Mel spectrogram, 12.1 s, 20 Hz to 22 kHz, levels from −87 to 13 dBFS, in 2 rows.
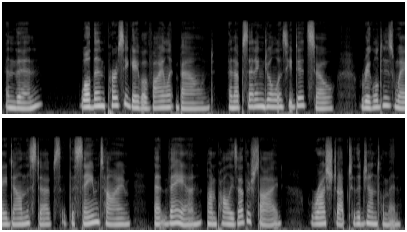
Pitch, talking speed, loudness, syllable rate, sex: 195 Hz, 175 wpm, -22 LUFS, 4.6 syllables/s, female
